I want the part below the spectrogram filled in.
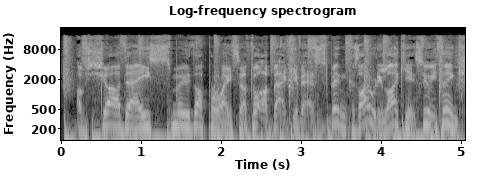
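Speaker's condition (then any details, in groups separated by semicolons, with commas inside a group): No condition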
